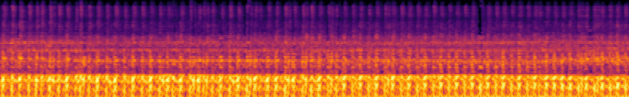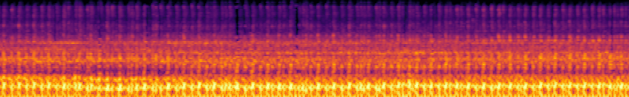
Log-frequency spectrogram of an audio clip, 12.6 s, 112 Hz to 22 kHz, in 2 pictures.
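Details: 1994 Suzuki 115 two-stroke outboard that previously stalled and wouldn't start after sitting, started after Sea Foam run through and soaked overnight, sitting about 24 hours. Settles into a steady even idle with a low burble, no misses or stumbling; normal idle.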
